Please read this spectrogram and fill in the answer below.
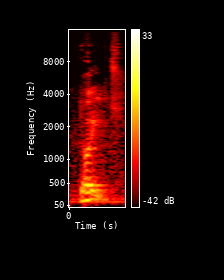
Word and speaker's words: Deutsch: Deutsch. Her name was Deutsch, like Deutschland. Yeah. Yep. That was my mom. That is my uncle's name is Deutsch. My brother's name is still Deutsch.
